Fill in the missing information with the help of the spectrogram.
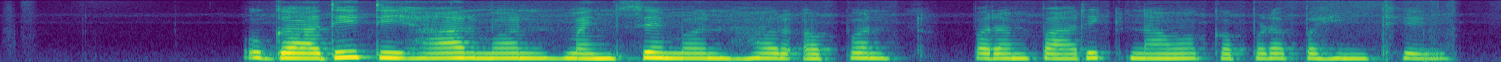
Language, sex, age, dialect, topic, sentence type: Chhattisgarhi, female, 36-40, Northern/Bhandar, agriculture, statement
